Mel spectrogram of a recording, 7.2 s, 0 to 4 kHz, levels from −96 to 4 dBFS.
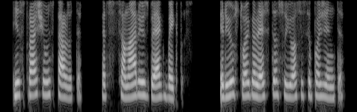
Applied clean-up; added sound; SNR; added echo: none; none; none; none.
